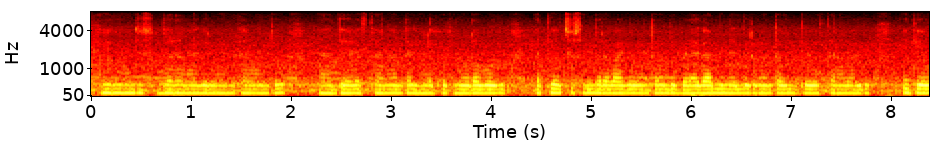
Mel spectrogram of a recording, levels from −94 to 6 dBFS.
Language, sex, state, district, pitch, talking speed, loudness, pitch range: Kannada, male, Karnataka, Belgaum, 135 Hz, 130 wpm, -16 LUFS, 135-140 Hz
